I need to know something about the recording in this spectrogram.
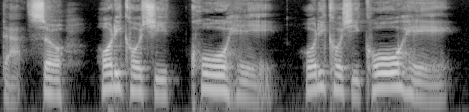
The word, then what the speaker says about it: Horikoshi Kohei: It's Horikoshi Kohei. Horikoshi Kohei. The author's given name, both of the syllables are long, so that's Kohei.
